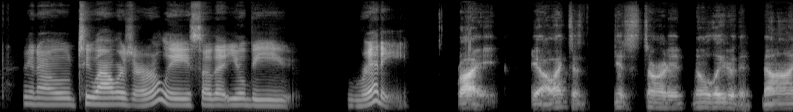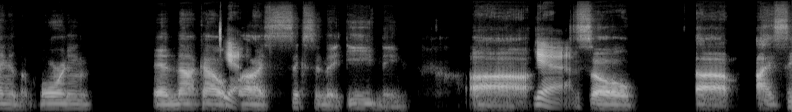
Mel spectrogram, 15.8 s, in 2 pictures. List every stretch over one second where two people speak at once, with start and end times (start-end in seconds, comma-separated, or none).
none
